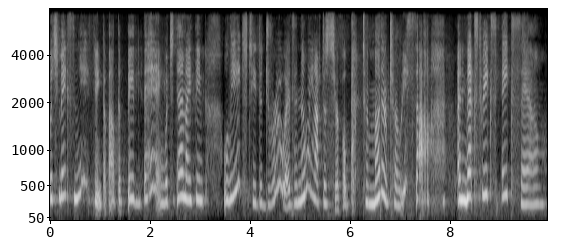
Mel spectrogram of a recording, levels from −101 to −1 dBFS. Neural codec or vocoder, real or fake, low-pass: codec, 16 kHz, 1 kbps, FunCodec, trained on LibriTTS, 50 frames a second; fake; 7.2 kHz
